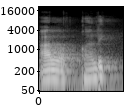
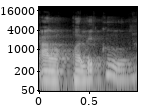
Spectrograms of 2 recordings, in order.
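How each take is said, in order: First: The word ends on a bare final consonant. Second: The word ends with an added final vowel. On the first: The reading stops at this word. "tapi ini berhenti ya" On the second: The reading continues without stopping. "kalau dibaca semuanya termasuk ini"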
